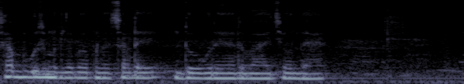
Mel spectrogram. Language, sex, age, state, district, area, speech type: Dogri, male, 18-30, Jammu and Kashmir, Samba, rural, spontaneous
